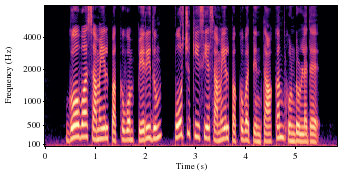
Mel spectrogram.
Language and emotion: Tamil, neutral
